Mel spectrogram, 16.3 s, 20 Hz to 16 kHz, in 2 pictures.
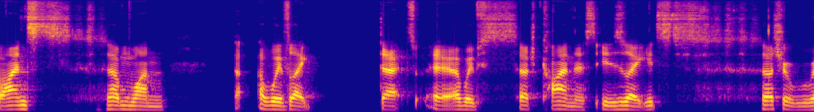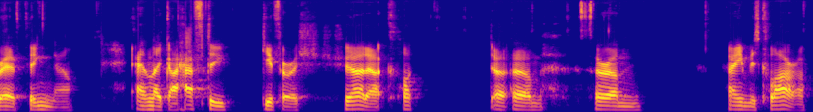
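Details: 28-year-old man who has stuttered his whole life, since about age three; stuttering.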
